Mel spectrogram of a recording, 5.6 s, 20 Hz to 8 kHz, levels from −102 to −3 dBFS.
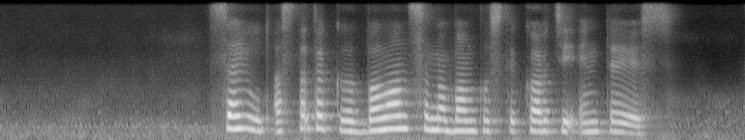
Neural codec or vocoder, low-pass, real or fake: codec, 24 kHz, 0.9 kbps, WavTokenizer, large speech release; 7.2 kHz; fake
